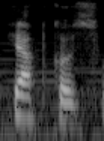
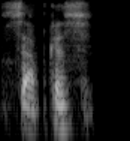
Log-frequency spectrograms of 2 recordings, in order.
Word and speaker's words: Sepkus: Yeah, Lithuanians pronounce Sepkus with a SH sound, but Sepkus. But everyone in America calls it Sepkus.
